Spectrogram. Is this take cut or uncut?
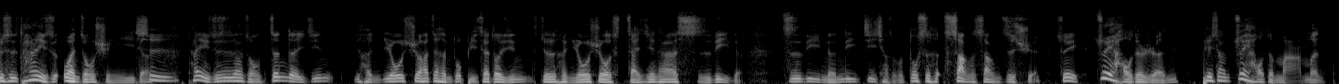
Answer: cut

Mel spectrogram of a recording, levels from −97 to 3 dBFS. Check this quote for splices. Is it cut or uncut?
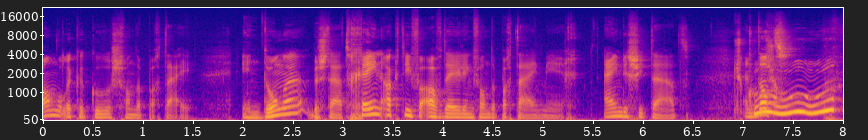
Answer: uncut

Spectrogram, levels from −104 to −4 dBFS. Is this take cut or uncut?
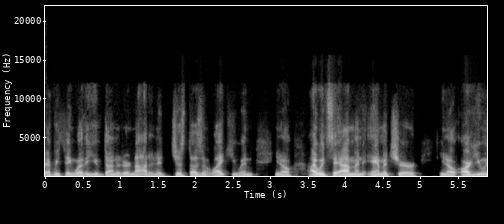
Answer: uncut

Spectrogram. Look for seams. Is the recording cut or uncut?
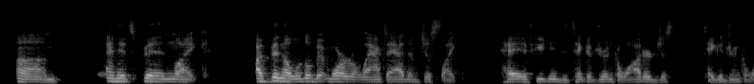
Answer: cut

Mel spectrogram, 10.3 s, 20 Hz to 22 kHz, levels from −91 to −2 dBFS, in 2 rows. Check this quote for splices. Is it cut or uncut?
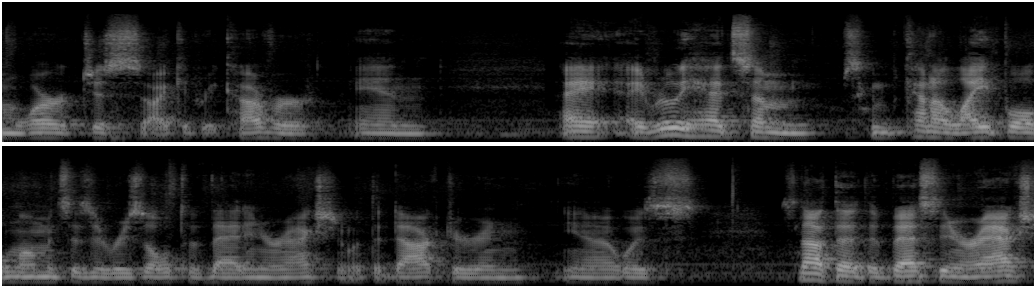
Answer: cut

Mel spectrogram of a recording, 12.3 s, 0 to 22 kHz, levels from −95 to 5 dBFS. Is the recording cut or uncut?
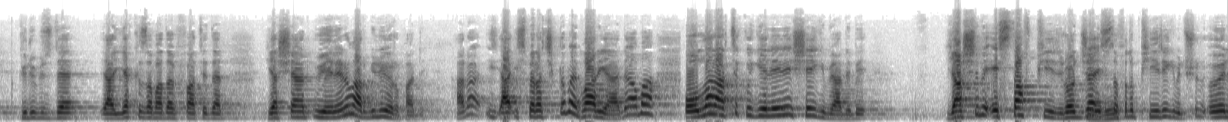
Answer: cut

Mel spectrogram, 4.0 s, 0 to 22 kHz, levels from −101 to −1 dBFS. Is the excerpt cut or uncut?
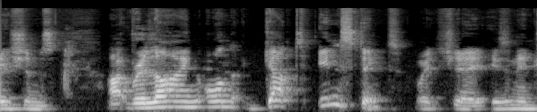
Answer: uncut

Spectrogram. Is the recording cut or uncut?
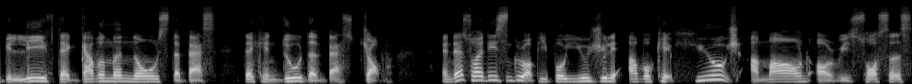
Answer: cut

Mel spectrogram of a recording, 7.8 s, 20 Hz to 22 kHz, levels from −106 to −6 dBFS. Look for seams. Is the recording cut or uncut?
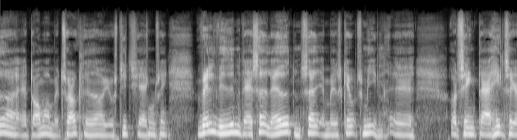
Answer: cut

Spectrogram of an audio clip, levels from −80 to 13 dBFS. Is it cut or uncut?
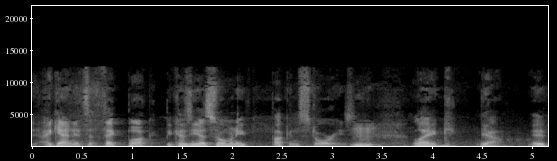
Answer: uncut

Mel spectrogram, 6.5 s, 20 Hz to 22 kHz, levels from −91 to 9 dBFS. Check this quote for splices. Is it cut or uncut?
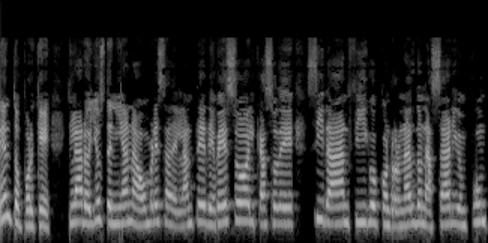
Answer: cut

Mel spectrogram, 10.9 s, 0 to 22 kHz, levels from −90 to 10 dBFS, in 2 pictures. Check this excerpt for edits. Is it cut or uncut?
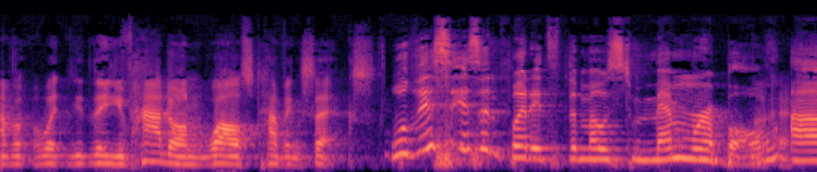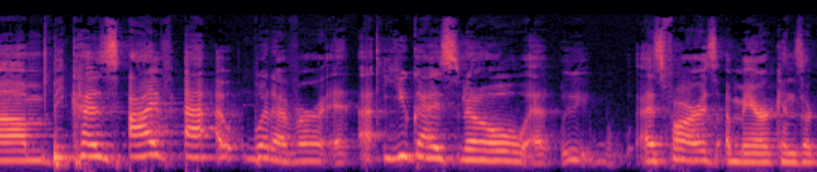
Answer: cut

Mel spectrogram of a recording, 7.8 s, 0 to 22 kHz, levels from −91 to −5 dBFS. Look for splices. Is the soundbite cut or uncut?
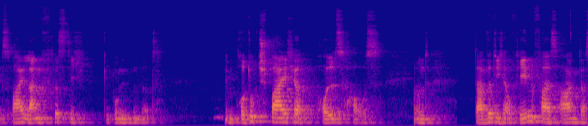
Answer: uncut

